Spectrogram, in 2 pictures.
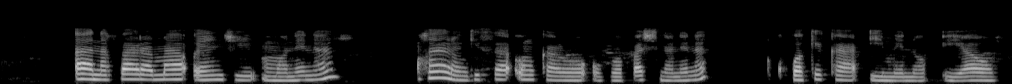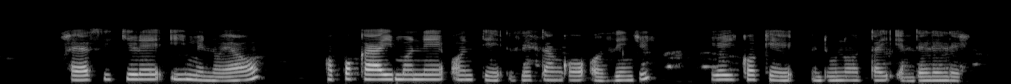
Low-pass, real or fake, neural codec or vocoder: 5.4 kHz; real; none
